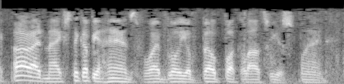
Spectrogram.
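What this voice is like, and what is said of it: Brooklyn accent. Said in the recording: “I've been betrayed by a Brooklyn accent.”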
